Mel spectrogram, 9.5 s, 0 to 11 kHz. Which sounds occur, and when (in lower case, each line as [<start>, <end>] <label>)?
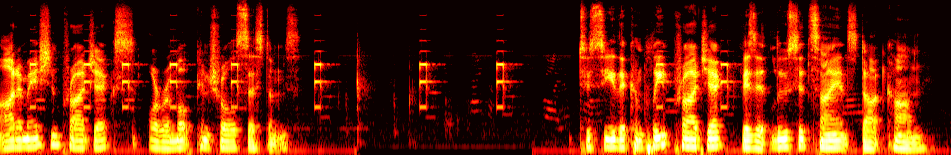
[0.00, 1.32] man speaking
[0.00, 9.51] noise
[0.23, 0.39] beep
[0.73, 0.96] beep
[1.11, 1.31] beep
[1.45, 2.99] man speaking
[1.59, 1.77] beep
[2.24, 2.38] beep
[3.07, 3.34] beep
[3.50, 3.72] generic impact sounds
[3.85, 3.99] generic impact sounds
[4.12, 4.38] beep
[4.64, 4.94] man speaking
[4.93, 5.22] beep
[5.36, 7.20] man speaking
[6.48, 6.69] beep
[7.18, 7.36] beep
[7.36, 9.28] man speaking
